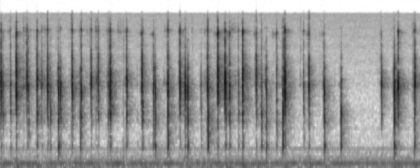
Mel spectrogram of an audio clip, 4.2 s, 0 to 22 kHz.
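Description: Both hands type with their fingertips on a full-size mint-green Cyberboard R3 mechanical keyboard with Holy Panda switches, plastic keycaps and an aluminum case, resting solid on a desk. About 27 crisp, bright keystrokes clack in a quick, uneven rhythm, each dying away almost at once with almost no low end. A brief pause falls just before the final few strokes.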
